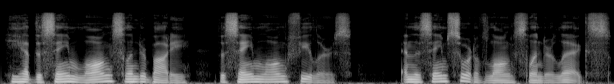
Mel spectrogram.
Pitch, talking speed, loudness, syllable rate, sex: 110 Hz, 185 wpm, -20 LUFS, 4.4 syllables/s, male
